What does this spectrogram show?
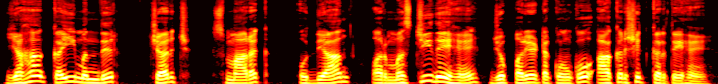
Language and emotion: Hindi, neutral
